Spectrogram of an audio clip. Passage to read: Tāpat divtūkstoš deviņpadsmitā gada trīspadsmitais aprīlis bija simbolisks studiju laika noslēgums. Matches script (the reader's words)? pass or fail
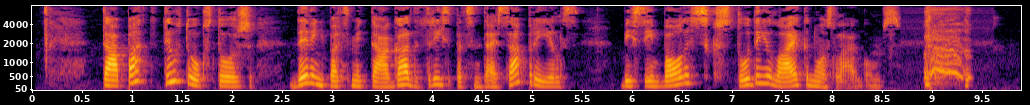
pass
